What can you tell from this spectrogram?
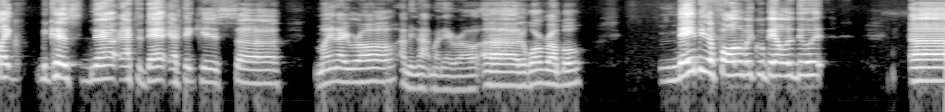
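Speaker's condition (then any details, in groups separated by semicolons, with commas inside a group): No condition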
